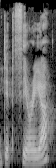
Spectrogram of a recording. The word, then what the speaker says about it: diphtheria: We change the F sound to plain P in diphtheria, diphthong, and naphtha.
